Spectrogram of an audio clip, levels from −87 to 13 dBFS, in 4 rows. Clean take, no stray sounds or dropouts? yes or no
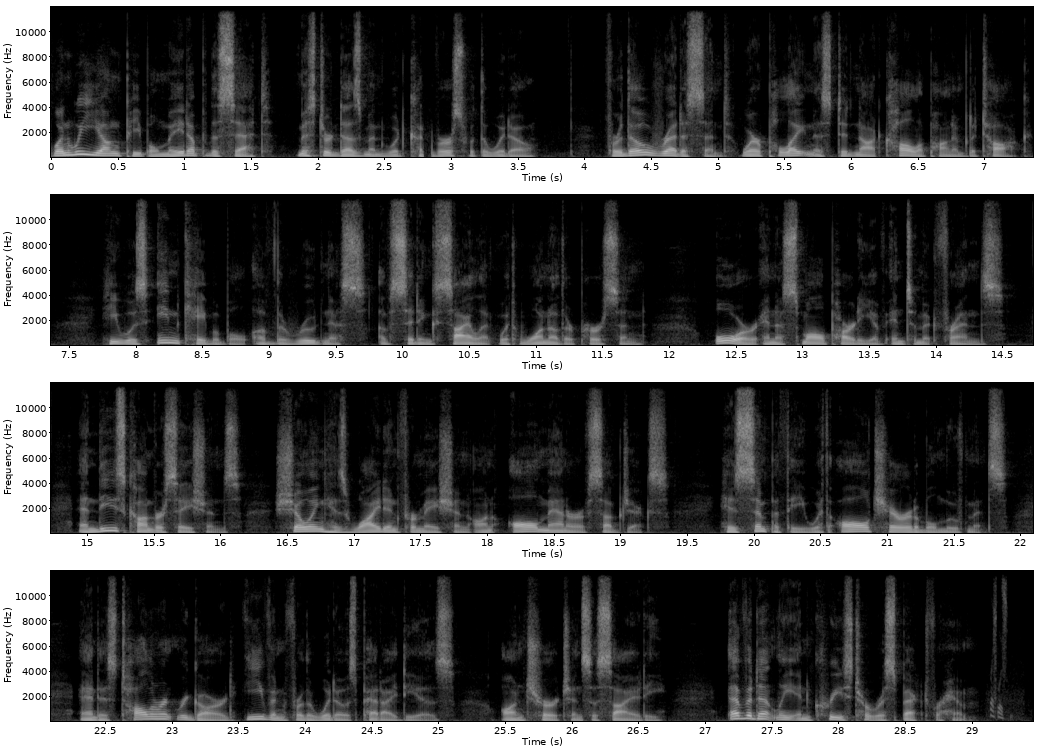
no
